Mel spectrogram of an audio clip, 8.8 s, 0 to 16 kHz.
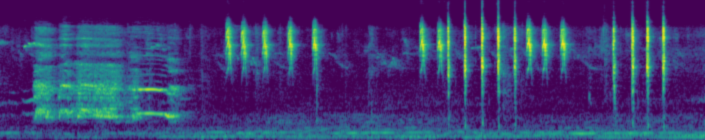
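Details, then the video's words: A loud, rough, noisy burst lasting about two seconds opens, then a female olive-backed tailorbird caught three days earlier breaks into a long series of crisp, high, clipped notes, some doubled and quickening toward the end. "prenjak lumut betina, hasil pikat 3hr langsung bocor"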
